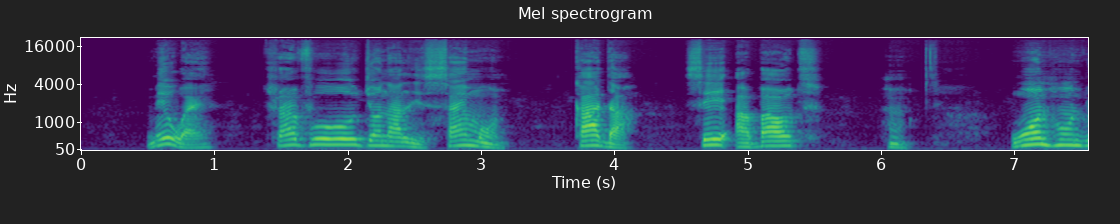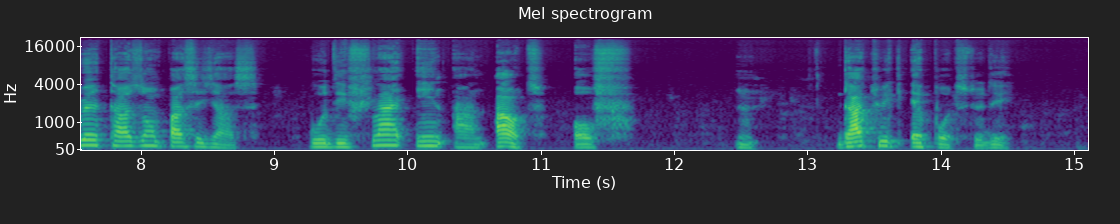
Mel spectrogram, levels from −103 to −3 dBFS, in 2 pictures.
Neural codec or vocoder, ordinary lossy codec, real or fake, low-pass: none; none; real; none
